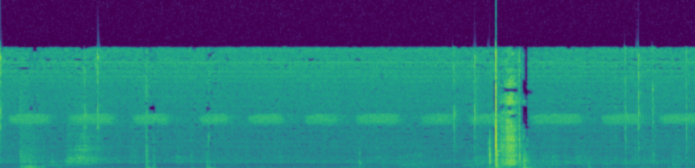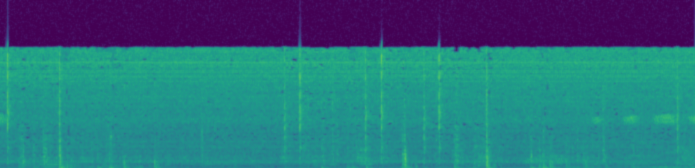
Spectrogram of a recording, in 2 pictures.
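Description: Scattered computer mouse clicks and keyboard taps over a steady low hum, with one louder thump about five seconds in.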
